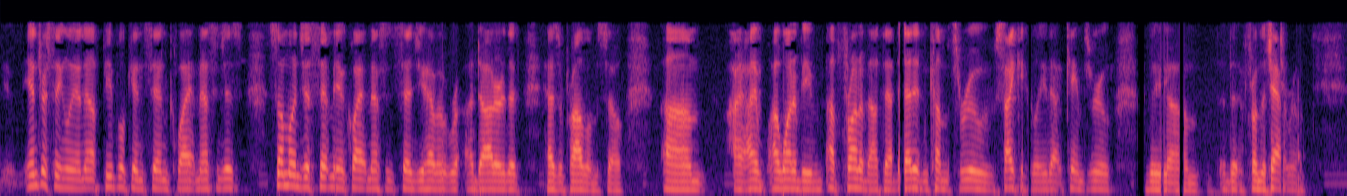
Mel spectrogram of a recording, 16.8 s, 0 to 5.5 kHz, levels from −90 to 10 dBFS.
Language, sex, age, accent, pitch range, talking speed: English, male, 50-69, American, 95-125 Hz, 180 wpm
